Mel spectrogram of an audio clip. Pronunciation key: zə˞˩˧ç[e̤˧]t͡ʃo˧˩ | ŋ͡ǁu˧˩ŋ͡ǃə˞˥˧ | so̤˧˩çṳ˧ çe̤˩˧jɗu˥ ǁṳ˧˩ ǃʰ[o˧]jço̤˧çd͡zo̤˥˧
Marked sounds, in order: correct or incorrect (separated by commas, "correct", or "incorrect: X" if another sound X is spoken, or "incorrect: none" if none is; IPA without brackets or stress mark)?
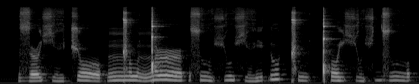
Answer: incorrect: e̤˩˧, correct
